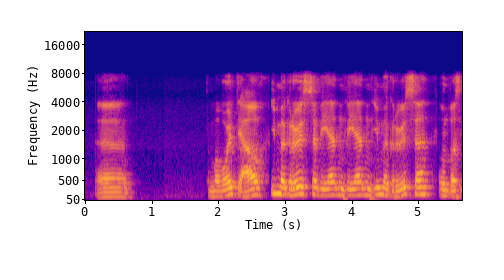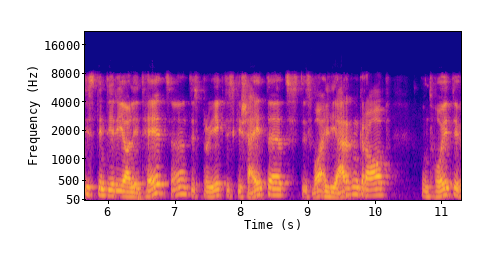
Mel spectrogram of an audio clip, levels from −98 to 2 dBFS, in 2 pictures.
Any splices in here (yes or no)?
yes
